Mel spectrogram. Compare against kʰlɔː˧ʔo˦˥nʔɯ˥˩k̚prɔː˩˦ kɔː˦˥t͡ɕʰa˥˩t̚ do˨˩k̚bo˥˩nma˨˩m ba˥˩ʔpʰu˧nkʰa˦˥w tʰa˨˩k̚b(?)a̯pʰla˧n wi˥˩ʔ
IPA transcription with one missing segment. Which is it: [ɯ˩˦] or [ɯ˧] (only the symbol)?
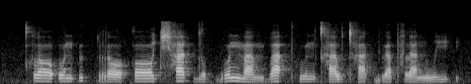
ɯ˧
